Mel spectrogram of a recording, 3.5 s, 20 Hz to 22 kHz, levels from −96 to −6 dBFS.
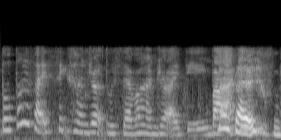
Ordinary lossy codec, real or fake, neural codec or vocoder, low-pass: AAC, 32 kbps; real; none; 5.4 kHz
